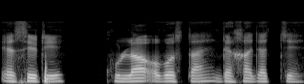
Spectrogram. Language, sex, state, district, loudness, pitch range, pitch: Bengali, male, Assam, Hailakandi, -20 LUFS, 140-150 Hz, 145 Hz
